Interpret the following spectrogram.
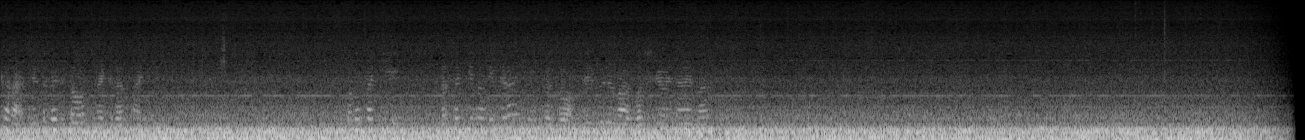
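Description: Airliner cabin noise in cruise: a steady low rumble of the engines and airflow, with a faint steady whine above it. Faint voices come through early on and again from about four to seven seconds in.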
